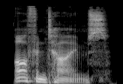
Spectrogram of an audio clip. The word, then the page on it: oftentimes: American English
